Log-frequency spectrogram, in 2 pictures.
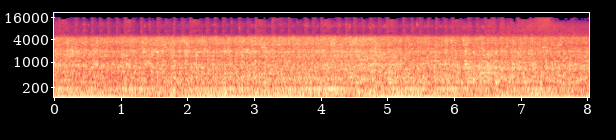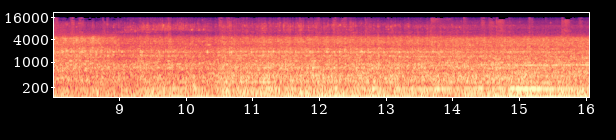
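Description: Kubota rice combine harvester running steadily as it cuts rice in the paddy: a constant low engine hum with machinery noise over it.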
